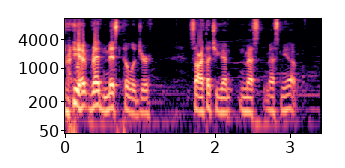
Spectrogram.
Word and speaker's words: Red Mist Pillager: Am I saying it wrong? Red Piss Villager? Oh, no, it's Red Mist Pillager.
